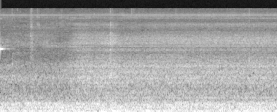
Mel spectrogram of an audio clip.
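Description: Steady hiss of air from a hot air rework station blowing over a phone logic board to melt the solder under a small component, after a small click at the start.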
